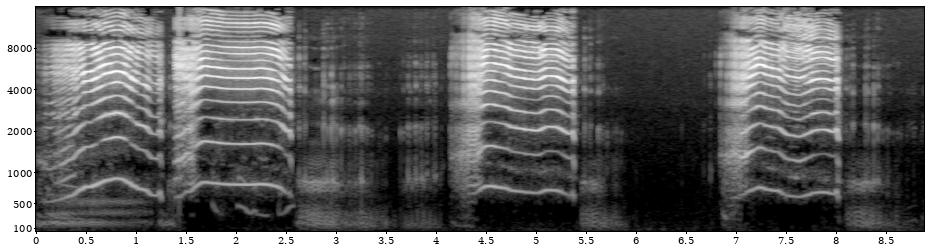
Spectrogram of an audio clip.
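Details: Koala giving three loud, high, wailing squeals rich in harmonics, each about a second long and bending slightly in pitch, with softer rough grunting sounds between them.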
